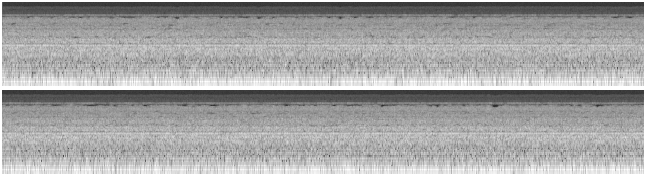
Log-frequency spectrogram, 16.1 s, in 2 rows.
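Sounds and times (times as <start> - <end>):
road noise inside cabin: 0.0 - 16.0
vehicle engine drone: 0.0 - 16.0.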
